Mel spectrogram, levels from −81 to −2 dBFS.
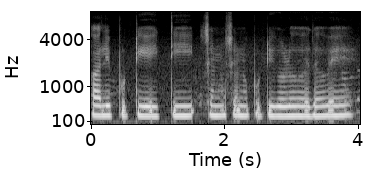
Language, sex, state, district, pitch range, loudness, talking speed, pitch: Kannada, female, Karnataka, Koppal, 205-215 Hz, -16 LUFS, 90 wpm, 210 Hz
